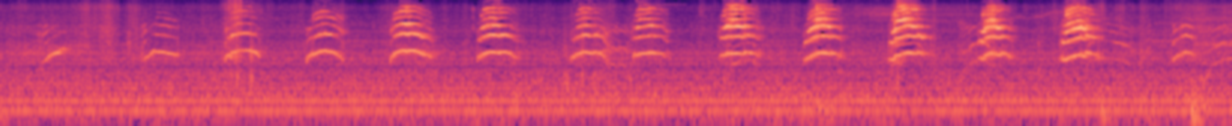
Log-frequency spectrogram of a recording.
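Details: Rescued newborn kittens crying loudly for milk at breakfast time indoors; a steady run of thirteen or so high, arched mews spaced about a second apart, rising in loudness, over a low constant hum.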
